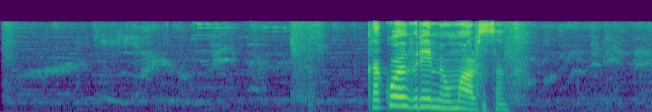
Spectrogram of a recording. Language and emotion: Russian, neutral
